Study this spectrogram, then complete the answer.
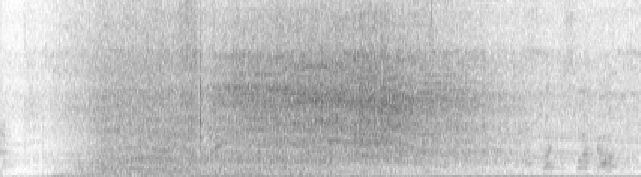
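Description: A Suzuki Jimny crawls over a tree root off-road, its engine a steady low rumble that rises slightly and holds at a constant strain, with voices talking over it.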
